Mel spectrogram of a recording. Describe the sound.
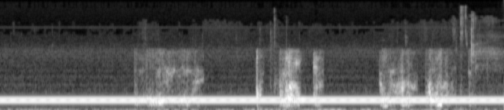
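A telephone dial tone on a call-in line after the caller disconnected: one steady, unbroken tone running throughout, with a voice briefly talking over it in a few short bursts.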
